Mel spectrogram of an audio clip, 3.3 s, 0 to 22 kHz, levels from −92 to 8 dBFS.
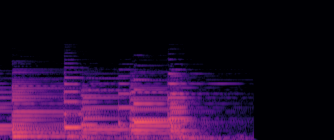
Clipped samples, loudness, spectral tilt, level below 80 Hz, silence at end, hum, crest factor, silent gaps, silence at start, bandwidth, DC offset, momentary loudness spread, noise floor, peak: under 0.1%; -35 LUFS; -7.5 dB/octave; -54 dBFS; 0.9 s; none; 16 dB; none; 0 s; 4.9 kHz; under 0.1%; 9 LU; -55 dBFS; -20 dBFS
